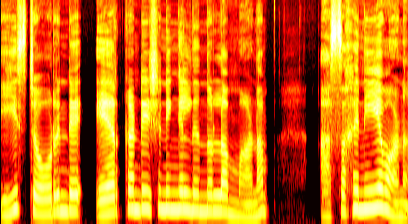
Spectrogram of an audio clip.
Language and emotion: Malayalam, disgusted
